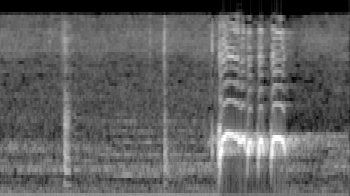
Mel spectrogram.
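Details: Local zebra dove whose song prompts other birds to join in singing: after a few faint clicks, one rapid burst of stuttering, resonant coos rings out and stops abruptly.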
